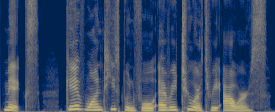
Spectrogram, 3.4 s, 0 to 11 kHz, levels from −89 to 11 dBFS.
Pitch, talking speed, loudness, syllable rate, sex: 245 Hz, 155 wpm, -16 LUFS, 4.9 syllables/s, female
